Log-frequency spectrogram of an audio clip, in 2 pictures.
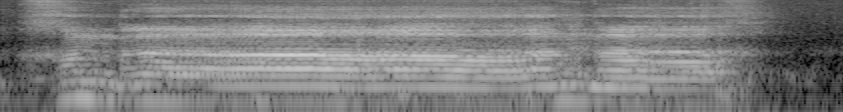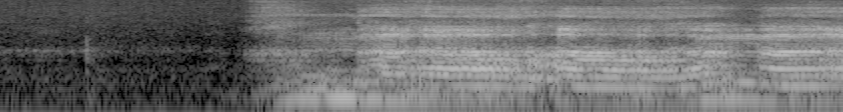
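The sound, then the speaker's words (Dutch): A voice imitates the rattling, snore-like throat noise of a man asleep in a reclining chair: two long, drawn-out throaty rasps, fairly loud, separated by a brief silent pause. “En dan kon ik horen, want dat was niet echt snurken dat hij deed, dat was een soort roch geproduceerd zo.”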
